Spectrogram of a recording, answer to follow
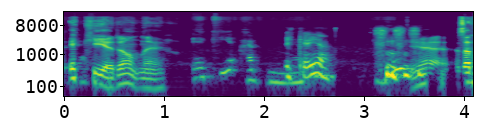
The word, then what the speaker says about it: IKEA: And so I got that's an IKEA I think it's called a Sandstrom.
